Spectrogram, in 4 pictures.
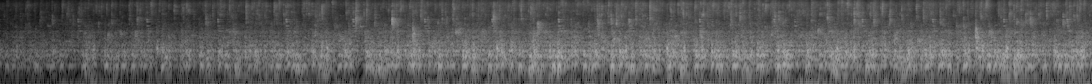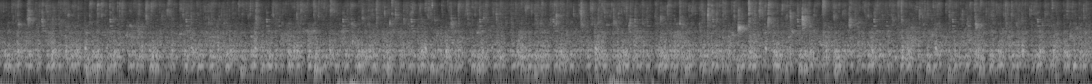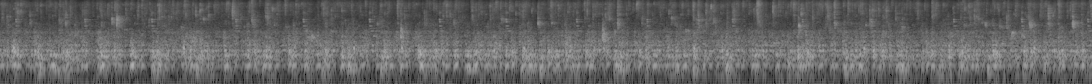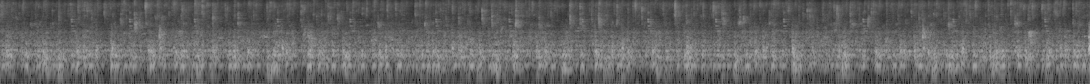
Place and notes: Largentière, France - Mining rain
In an underground silver mine, a tunel ambiance with mining rain.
